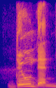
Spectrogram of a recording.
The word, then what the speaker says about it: Dunedin: Dunedin. Yeah, it's actually a suburb. – Never even heard of it. – It's a suburb of Clearwater. It's called Dunedin.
